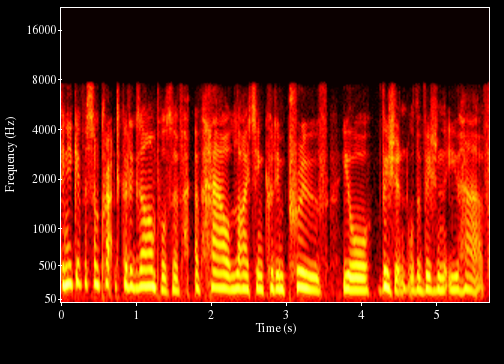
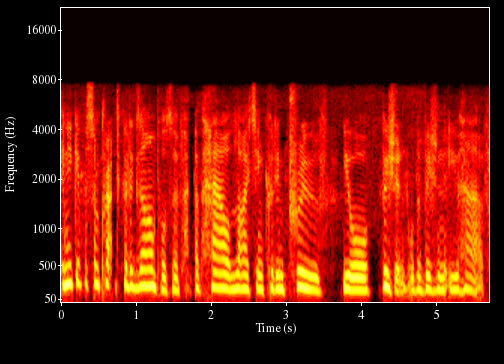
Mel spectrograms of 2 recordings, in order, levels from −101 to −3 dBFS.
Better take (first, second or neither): first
